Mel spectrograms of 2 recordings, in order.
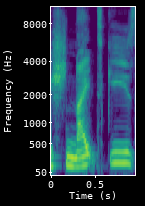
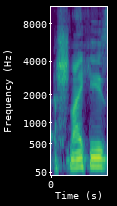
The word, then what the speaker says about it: schnikes: called called The Holy schnit edition of the movie cuz it had like 20 extra seconds uh schnikes I'm sorry did I mispronounce my catchphrase put a t in there sorry um schnit schnikes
